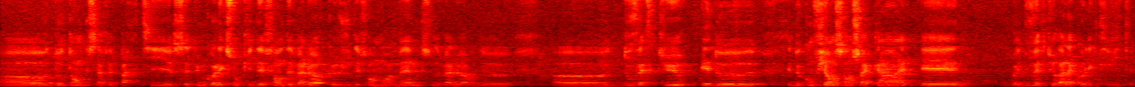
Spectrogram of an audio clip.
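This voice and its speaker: A man, an author, talking in an interview in a thoughtful, hesitant way with many pauses. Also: mid-range voice, fairly even intonation. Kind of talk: interview and reading aloud. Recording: echoey room, distant mic, faint noise.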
